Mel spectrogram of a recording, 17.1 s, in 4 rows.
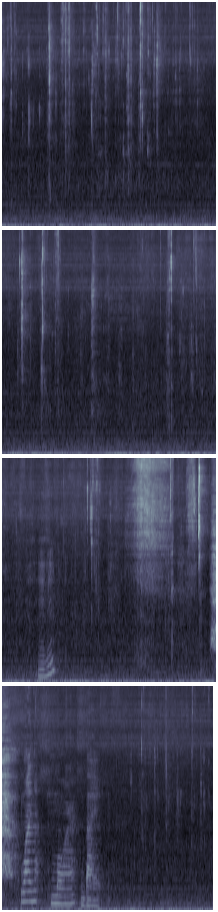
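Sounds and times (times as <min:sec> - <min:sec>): chewing chicken wing: 0:00.0 - 0:11.1, 0:15.4 - 0:17.0.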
